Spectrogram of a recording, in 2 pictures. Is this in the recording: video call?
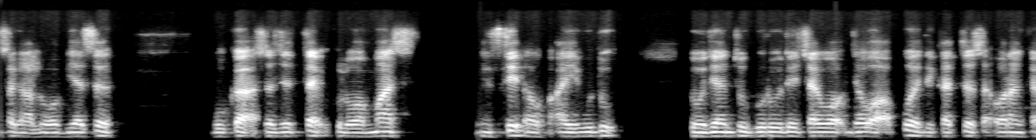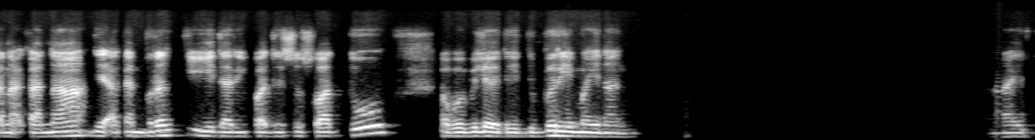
yes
